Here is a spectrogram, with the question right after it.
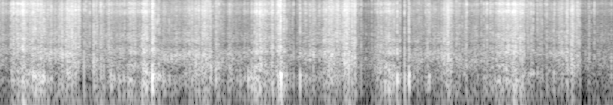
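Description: A white melamine foam sponge block, held in the fingers, is brushed fast and aggressively with a wooden-backed clothes brush. The sound is a dense, crackling, scratchy bristle noise with bursts of broadband hiss that reach bright highs, swelling and easing in irregular strokes with sharp little snaps mixed in.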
